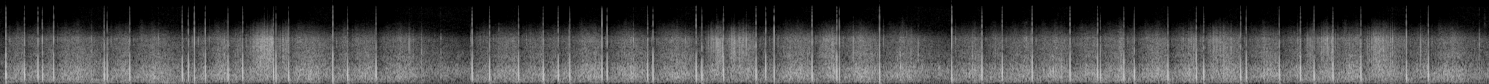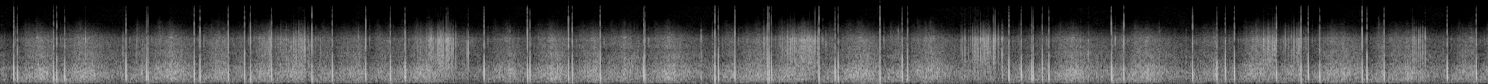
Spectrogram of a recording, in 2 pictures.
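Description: Fireworks display: aerial shells and cakes firing and bursting continuously, many sharp bangs and crackles in quick succession, with a louder burst every few seconds.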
